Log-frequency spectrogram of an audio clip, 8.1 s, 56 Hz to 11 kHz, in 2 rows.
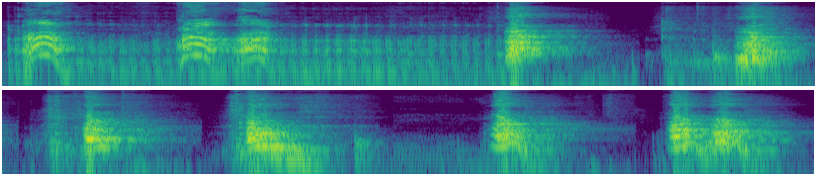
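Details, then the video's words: Puppy barking: a few wavering yelps over a low growl, then a series of rough, hoarse barks about one per second. "Puppy Barking Sounds. 20 Adorable Puppy Barks!"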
